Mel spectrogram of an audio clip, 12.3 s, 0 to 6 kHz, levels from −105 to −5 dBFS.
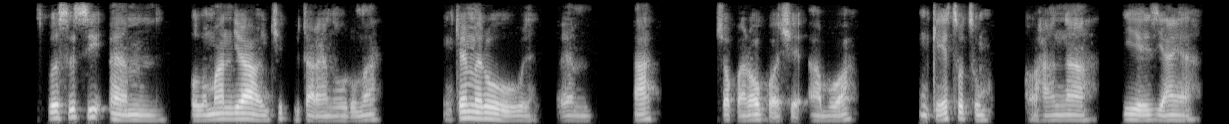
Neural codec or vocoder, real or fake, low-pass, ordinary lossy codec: codec, 24 kHz, 0.9 kbps, WavTokenizer, medium speech release version 1; fake; 5.4 kHz; none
